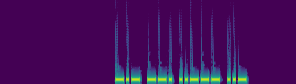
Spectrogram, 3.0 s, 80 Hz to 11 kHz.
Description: Morse code, heard as a keyed tone, about 46 wpm, 700 Hz. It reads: KG2U
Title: USA Call Signs - 4 Characters - 4x Character Spacing - 45wpm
